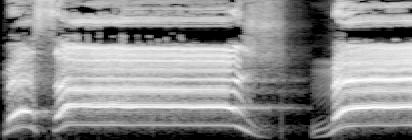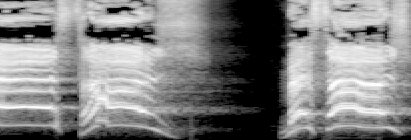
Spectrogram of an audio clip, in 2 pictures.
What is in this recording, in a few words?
mesaaaaaaaaj, Message Tones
